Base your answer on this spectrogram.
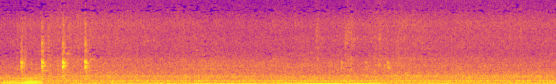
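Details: Many honey bees of a swarm perched in a tree during capture into a bag; continuous loud buzzing hum, with brief tonal chirps and a tap in the opening second.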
